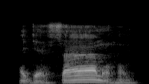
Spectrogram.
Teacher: Sin di depannya alif ya, sinnya di fathah menghadapi huruf alif. Ini mad tabi'i. Ya, bacaannya dua harokat.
